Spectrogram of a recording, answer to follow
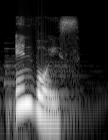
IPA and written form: ˈɪn.vɔɪs (Invoice)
